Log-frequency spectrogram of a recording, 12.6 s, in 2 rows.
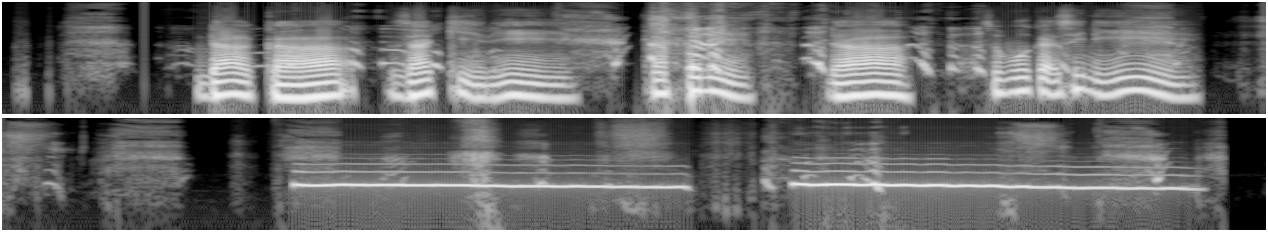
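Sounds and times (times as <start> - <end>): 
woman crying and wailing: 0.9 - 6.7, 7.8 - 12.4
laughter: 1.0 - 6.0
speech: 1.0 - 6.0.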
